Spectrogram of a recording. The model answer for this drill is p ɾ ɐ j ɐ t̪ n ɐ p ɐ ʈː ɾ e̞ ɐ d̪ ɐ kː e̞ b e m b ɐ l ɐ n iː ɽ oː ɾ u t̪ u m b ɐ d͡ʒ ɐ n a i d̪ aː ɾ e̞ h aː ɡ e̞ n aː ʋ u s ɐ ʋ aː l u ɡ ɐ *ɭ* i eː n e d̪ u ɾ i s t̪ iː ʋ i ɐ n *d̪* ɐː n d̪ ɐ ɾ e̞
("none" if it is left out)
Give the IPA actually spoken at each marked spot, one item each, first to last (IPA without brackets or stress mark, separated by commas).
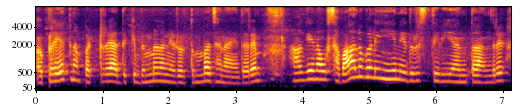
ɭ, t̪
